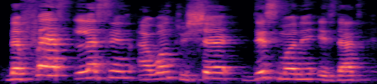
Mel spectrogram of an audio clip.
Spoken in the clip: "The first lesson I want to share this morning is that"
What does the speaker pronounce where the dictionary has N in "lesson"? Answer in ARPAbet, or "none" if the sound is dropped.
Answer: N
